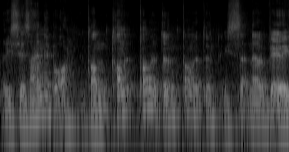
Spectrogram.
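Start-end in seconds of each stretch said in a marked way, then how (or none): 0.4-2.7 chilled out. Retold or imitated. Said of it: "he's totally fucking chilled out".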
